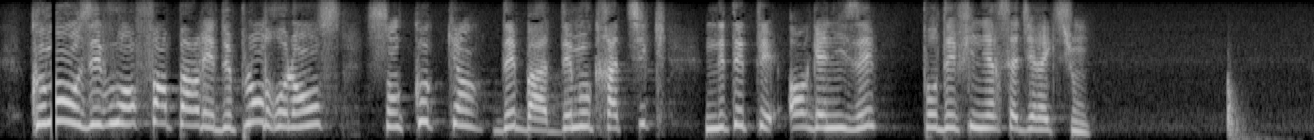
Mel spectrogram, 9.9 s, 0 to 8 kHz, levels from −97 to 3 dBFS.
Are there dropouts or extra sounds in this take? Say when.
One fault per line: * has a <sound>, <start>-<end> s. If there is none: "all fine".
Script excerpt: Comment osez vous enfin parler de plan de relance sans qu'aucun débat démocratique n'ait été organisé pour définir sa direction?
* has a dropout, 0.4-0.4 s
* has a thud, 9.2-9.8 s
